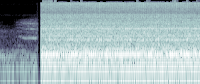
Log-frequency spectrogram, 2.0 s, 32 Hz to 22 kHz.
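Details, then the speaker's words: Mercedes ML500 after replacing a belt shredded by a bad tensioner: engine starts at once and idles evenly, belt running true with no squeal or chirp; some air compressor noise, power steering possibly low. "we go started right up Belt seems to be running pretty true I can hear air compressors making some noise"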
